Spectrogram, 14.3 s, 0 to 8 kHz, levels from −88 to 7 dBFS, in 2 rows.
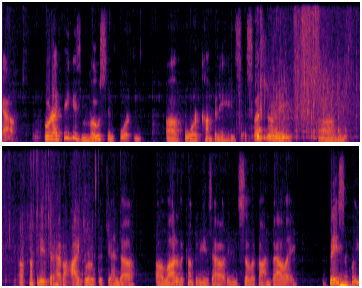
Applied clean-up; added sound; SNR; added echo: neural mask model RNNoise.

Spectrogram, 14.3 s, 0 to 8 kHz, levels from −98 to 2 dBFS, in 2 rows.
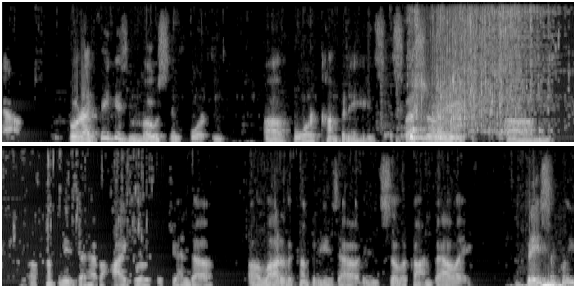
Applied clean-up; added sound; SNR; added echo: classical method spectral subtraction.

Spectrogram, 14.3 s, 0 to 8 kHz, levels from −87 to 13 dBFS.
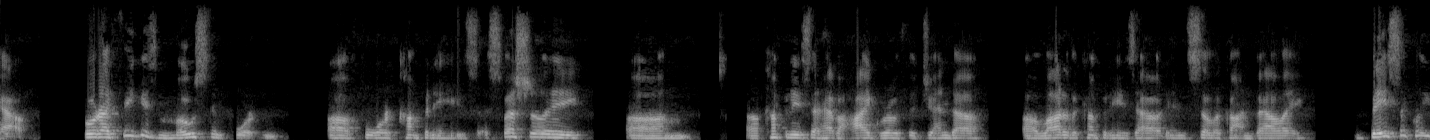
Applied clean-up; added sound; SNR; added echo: none; none; none; none.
